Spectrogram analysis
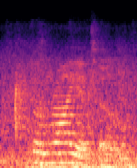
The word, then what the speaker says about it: varietal: You've got 4 syllables. Varietal. Where is that? Varietal. Where's the stress? Yeah, in the second.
